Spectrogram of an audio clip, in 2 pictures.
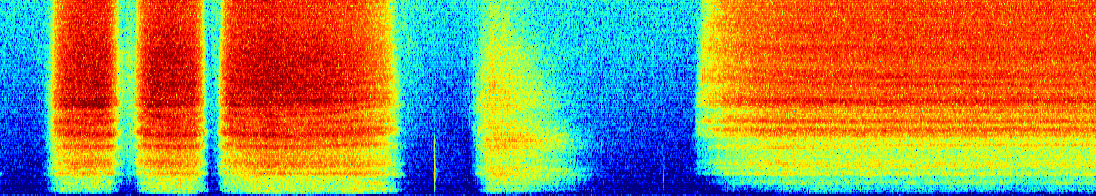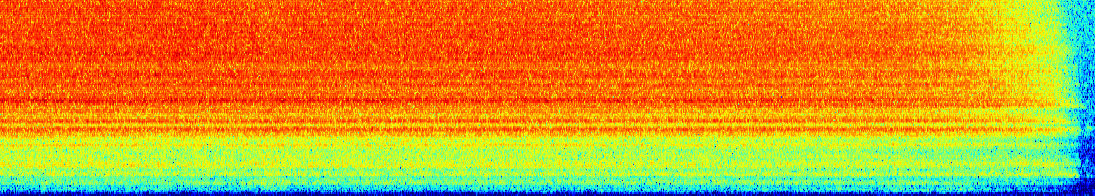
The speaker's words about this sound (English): Now, one more time, but on your exhale, try to very slowly and evenly release your breath on a hiss, like this.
